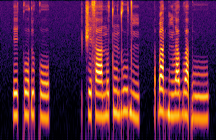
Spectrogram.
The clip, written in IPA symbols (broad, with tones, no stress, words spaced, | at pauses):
e˨ ko˨ɗʊ˨ko˨ | t͡ʃe˨saː˨ nʊ˦tũ˦ duː˦dĩ˨ | ɓa˦ɡ͡bĩ˨la˦ɡʷa˦˨ ɓuː˨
